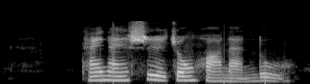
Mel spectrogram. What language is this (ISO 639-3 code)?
zho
